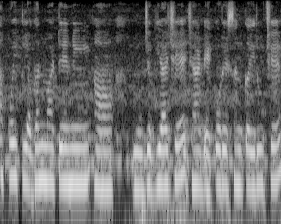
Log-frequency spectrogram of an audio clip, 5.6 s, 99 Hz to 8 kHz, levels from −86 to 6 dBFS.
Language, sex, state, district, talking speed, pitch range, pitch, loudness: Gujarati, female, Gujarat, Valsad, 105 wpm, 205-225 Hz, 215 Hz, -15 LUFS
